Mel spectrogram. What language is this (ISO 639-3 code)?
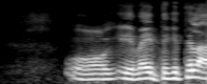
isl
